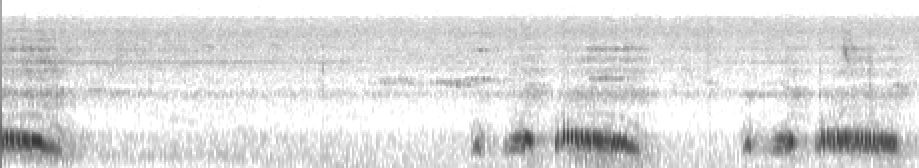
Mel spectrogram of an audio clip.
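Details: Spotted dove song: a trailing coo, then after a pause two short rising notes followed by a long drawn-out coo, the three-part phrase given twice, soft and low-pitched.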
